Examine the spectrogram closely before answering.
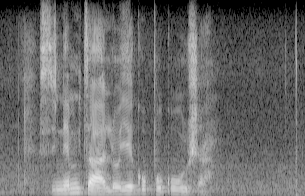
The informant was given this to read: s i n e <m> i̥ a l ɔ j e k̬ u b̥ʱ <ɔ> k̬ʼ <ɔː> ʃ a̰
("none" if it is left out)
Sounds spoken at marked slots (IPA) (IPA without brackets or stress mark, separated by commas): m, u, uː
